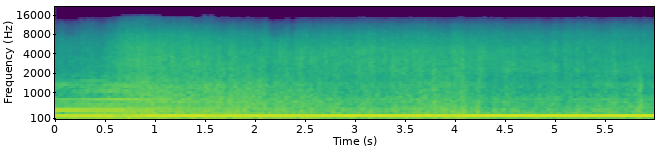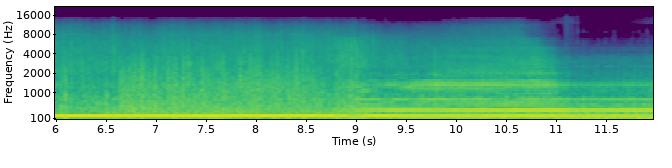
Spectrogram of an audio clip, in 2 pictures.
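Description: Boat motor running steadily while the boat travels at speed, a constant engine hum under a rush of wind that dies away near the end.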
